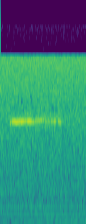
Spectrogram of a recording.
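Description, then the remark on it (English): An electric teapot whistles as steam and vapor escape through a little channel: a thin, high, steady tone lasting about a second, with a couple of brief breaks before it trails off. No one speaks. “The molecules start just, and all of a sudden the steam and the vapor starts coming. It goes through this little channel and goes.”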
